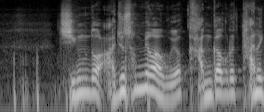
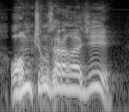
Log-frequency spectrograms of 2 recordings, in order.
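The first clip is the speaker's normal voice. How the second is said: emphatic reassurance; 5 semitones higher, 9 dB louder, slower than usual. Retold or imitated. Pastor answers in retold dialogue.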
